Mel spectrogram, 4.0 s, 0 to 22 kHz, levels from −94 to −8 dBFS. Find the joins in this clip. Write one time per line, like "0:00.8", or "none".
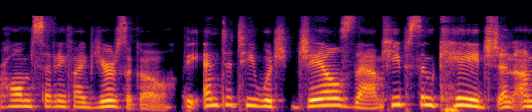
0:01.3
0:02.8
